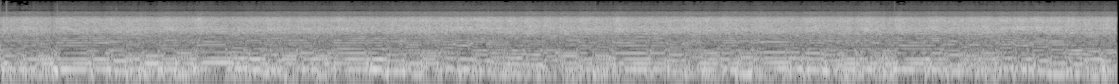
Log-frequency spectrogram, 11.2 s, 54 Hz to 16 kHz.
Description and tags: Metal Guitar 10 phrase J 2
metal guitar phrase
guitar, metal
